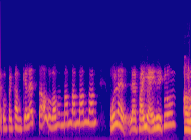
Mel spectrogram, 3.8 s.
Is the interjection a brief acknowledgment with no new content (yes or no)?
no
